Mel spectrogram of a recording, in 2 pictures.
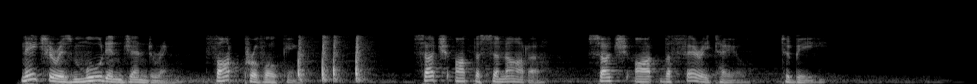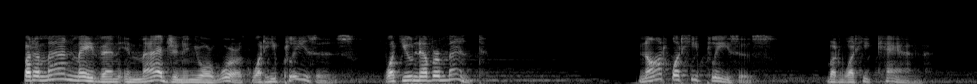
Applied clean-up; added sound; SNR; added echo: none; Knock; 2 dB; reverberation time 1.3 s.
